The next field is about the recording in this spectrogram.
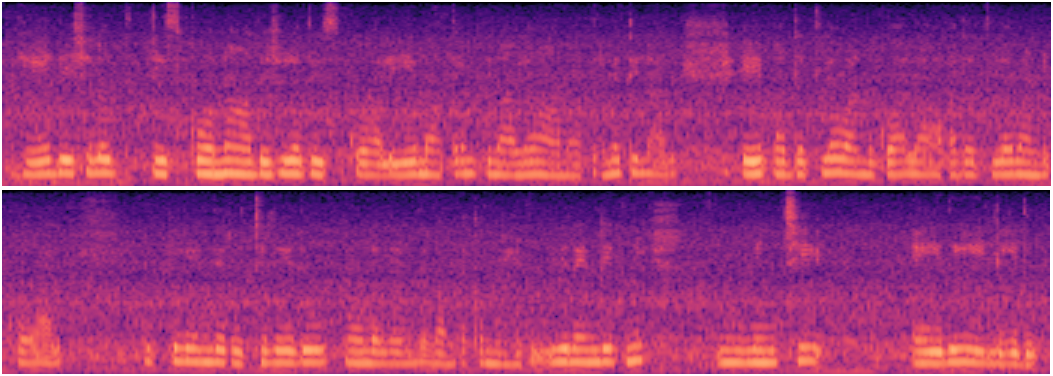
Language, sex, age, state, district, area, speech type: Telugu, female, 18-30, Andhra Pradesh, Srikakulam, urban, spontaneous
